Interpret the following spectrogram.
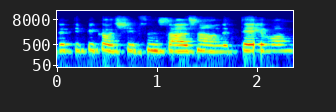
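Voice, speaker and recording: A woman speaks with a Spanish accent at a moderate pace. Her pitch is high. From Mexico, Sonora. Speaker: restaurant manager. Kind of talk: interview. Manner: halting.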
